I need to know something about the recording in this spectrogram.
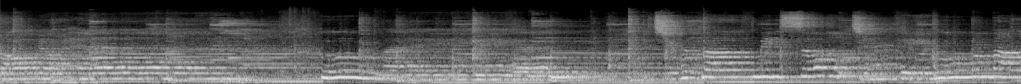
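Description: A woman singing a slow worship song into a microphone, holding long gliding notes over instrumental accompaniment with steady bass notes.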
